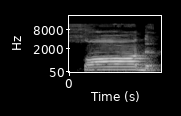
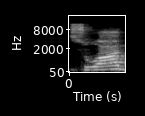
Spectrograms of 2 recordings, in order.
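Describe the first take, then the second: First: It is said without a 'w' glide. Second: It is said with a 'w' glide. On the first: The speaker calls it right. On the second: The speaker calls it wrong.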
